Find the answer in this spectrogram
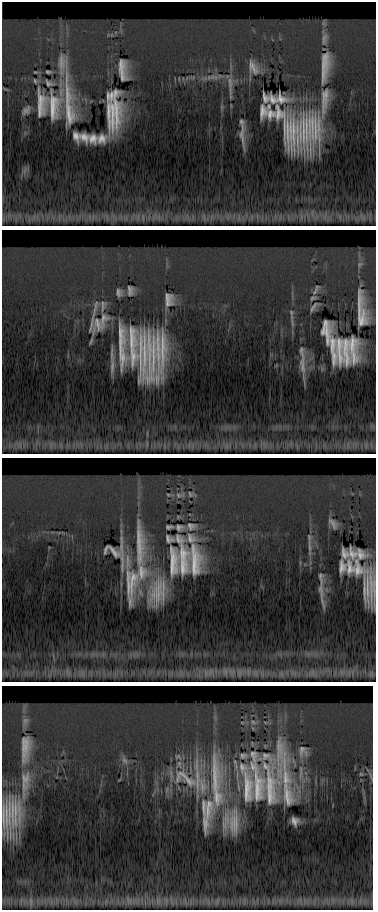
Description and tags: nightingale inside a willow hedge, in the morning /ruiseñor dentro de un seto de sauces, por la mañana
birds, field-recording, nature, nightingale, south-spain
